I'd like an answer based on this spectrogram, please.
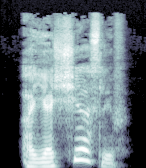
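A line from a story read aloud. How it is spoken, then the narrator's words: Sudden joyful exclamation. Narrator (Russian): вдруг воскликнул Савич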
